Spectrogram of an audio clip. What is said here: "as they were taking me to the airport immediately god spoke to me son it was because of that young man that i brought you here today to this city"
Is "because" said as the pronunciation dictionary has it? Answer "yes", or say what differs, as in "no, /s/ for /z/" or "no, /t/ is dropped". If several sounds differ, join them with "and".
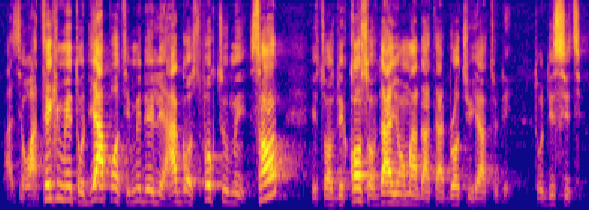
no, /s/ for /z/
